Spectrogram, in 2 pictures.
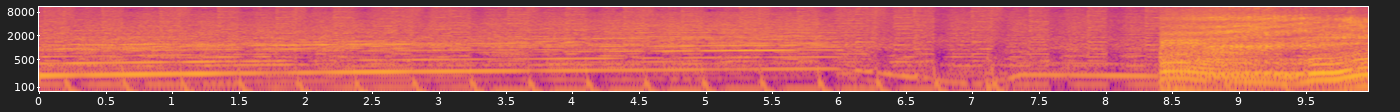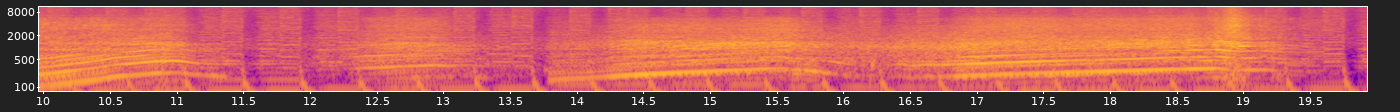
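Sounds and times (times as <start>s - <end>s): background music with beat: 0.0s - 19.9s
car engine accelerating hard: 0.0s - 19.9s.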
